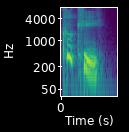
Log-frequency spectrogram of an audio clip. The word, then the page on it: cookie: British English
